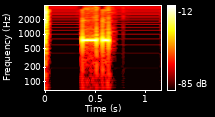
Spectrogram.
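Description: Two DTMF touch-tone beeps sound on a radio repeater, a longer steady tone followed after a brief gap by a shorter one, clear and alone after a small click at the start.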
